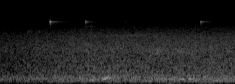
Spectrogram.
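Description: Steady outdoor background hiss, with two faint, short high ticks in the first second.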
